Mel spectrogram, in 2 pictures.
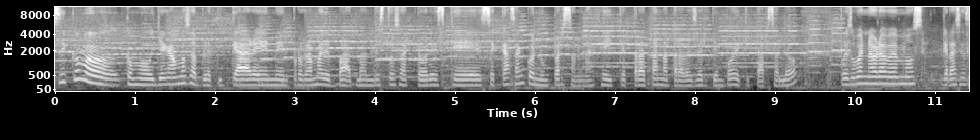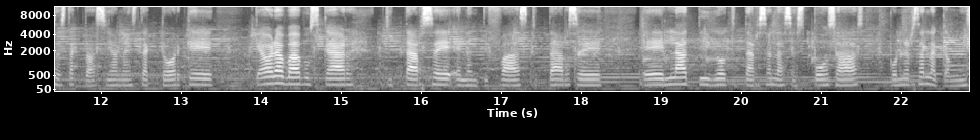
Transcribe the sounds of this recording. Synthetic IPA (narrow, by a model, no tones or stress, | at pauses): asiko̞mo̞ko̞mo̞ʝe̞ɣamo̞s̬aplat̪ikaɾene̞lpɾo̞ɣ̞ɾamaðe̞βat̪mãnd̪e̞st̪o̞sak̚t̪o̞ɾe̞ske̞se̞kasaŋko̞nũmpe̞ɾso̞naxe̞ike̞t̪ɾat̪anat̪ɾaβ̞e̞zðe̞lt̪je̞mpo̞ð̞e̞kit̪aɾse̞lo̞ | pwe̞zβwe̞noao̞ɾaβe̞mo̞z | ɣɾasjasae̞st̪aːk̚t̪wasjo̞nae̞st̪e̞ak̚t̪o̞ɾke̞ | keao̞ɾaβaːβuskaɾ | kit̪aɾse̞ːlant̪ifaskit̪aɾse̞ | lːat̪iɣo̞ki̥t̪aɾse̞lase̞spo̞sas | po̞ne̞ɾse̞alakami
